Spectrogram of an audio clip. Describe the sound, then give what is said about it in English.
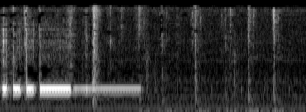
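Telephone dialing tones: a few quick beeps followed by two longer steady tones, then faint clicks and rustling. “Folks, stop dialing your own number.”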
